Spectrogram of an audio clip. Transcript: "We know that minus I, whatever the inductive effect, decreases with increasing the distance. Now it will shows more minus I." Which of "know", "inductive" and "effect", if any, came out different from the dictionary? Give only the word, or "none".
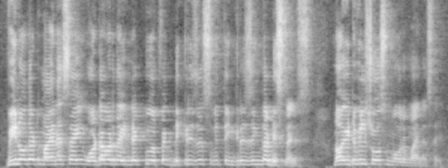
inductive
